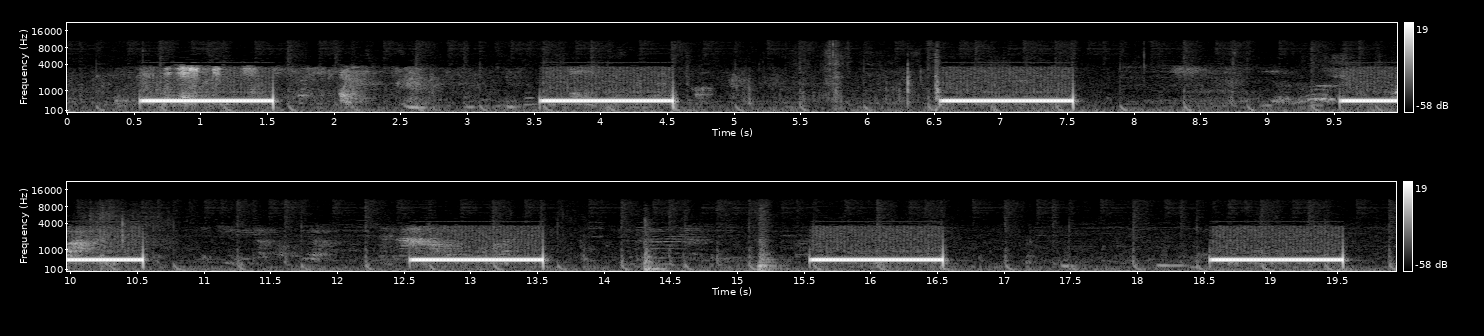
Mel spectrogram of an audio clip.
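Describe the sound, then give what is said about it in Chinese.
A telephone ringback tone repeats seven times at steady intervals, each steady beep lasting about a second, with faint background murmur in between and no answer, as a woman's call to her husband goes unanswered. “他没有接电话哎、欸， 真的。”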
